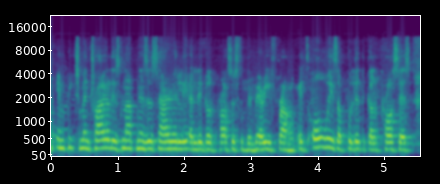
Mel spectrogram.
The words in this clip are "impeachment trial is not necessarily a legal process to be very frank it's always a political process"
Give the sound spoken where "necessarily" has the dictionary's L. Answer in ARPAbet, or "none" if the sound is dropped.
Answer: L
